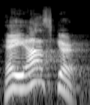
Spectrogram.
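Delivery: loud, high holler; big exasperated yell. Acted. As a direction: call up angrily to someone on a roof. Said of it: "the winded fireman yelled".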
